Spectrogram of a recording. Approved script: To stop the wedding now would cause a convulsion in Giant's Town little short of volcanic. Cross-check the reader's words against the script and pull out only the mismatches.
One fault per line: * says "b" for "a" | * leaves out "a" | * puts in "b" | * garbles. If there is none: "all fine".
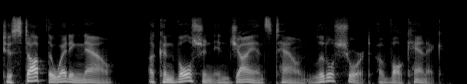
* leaves out "would cause"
